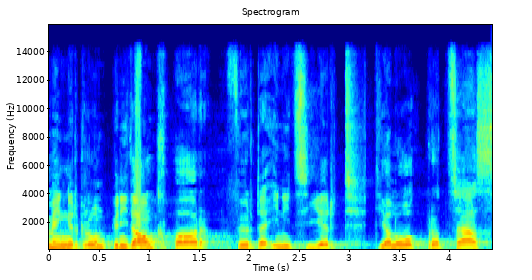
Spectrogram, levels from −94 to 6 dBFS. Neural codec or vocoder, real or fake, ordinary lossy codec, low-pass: vocoder, 48 kHz, 128 mel bands, Vocos; fake; AAC, 64 kbps; 14.4 kHz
